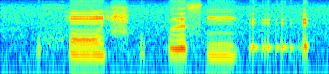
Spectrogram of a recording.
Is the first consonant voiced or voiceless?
voiceless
